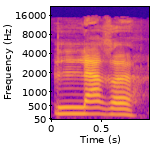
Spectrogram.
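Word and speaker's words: Lheureux: Og du må hjelpe meg med å uttale dette navnet. – Jeg ville sagt Lærø.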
